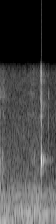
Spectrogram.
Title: baby hiccup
